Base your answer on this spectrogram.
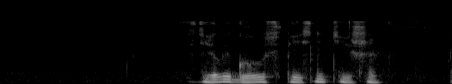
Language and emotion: Russian, neutral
